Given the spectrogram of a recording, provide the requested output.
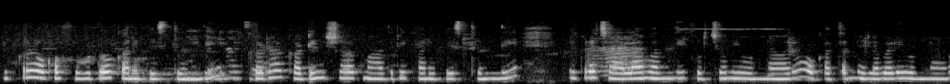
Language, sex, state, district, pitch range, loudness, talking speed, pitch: Telugu, female, Andhra Pradesh, Sri Satya Sai, 255-285 Hz, -16 LUFS, 100 wpm, 270 Hz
